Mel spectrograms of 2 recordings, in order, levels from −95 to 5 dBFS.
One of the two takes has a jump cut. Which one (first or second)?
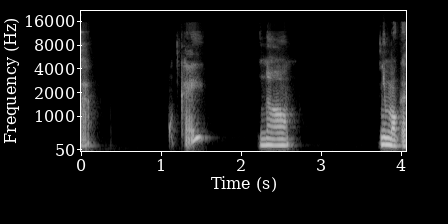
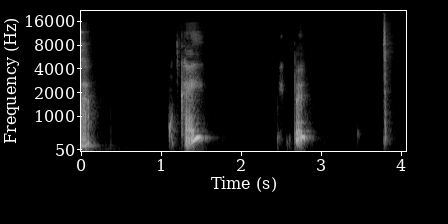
first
